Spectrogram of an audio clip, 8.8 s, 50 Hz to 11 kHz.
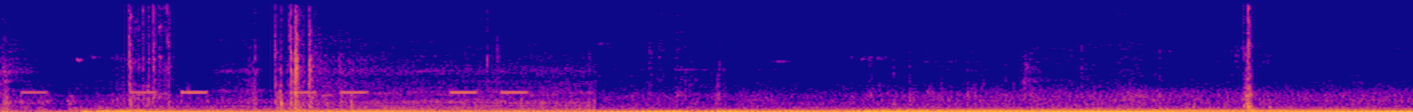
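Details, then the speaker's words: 2004 Mitsubishi Eclipse GS 2.4 with cylinder 2 misfire, while driving under acceleration: lumpy, uneven note with brief sag, still bogging down; cause not confirmed, header gasket also needs replacing. "still bogging down a little bit if you can hear it. Hear it bogging down."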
